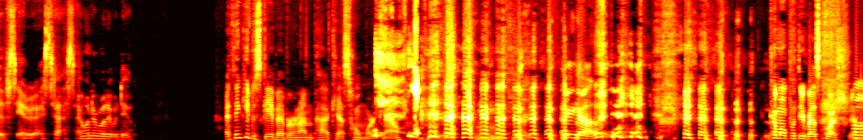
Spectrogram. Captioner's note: laugher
